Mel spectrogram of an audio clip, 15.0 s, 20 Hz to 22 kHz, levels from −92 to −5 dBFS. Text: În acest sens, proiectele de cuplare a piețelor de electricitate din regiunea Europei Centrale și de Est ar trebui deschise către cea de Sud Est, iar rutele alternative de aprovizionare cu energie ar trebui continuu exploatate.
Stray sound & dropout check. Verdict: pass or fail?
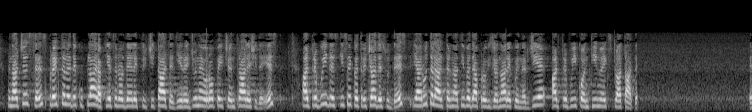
pass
